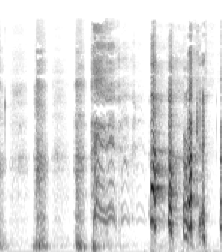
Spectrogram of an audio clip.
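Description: A person imitates a dramatic gasp with short breathy intakes and a wavering, voiced catch of breath. A quick run of several bursts of laughter follows.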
